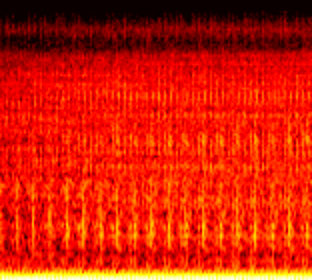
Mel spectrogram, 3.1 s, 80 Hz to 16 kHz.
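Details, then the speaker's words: 1JZ-GTE VVTi engine in a 2013 Scion FR-S: idle sounds healthy, but at high rpm a light steady knock of about 200 a minute rides over the engine note; owner was told it is piston slap but is unsure. "It's just a little noisy, you know, on high RPM, you know, like a little knock, you know."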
